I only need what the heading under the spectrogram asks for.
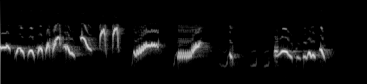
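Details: White-rumped shama calling a rival: clear, fluted whistles that bend up and down, given in short phrases with brief gaps and a few softer notes toward the end.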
